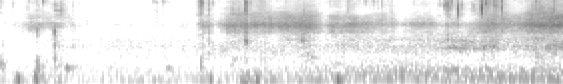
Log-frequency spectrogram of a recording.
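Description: Faint sounds of a knife filleting breast meat off a pheasant's breastbone: a few small clicks, then a soft, uneven scraping of the blade along the bone and through the meat that grows a little louder toward the end.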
